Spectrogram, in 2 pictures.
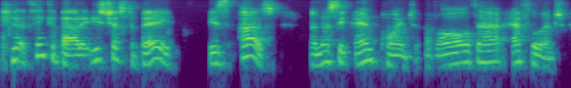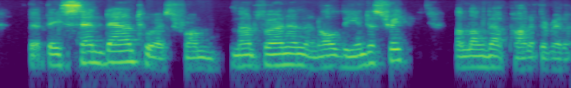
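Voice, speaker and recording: A man's fairly high, somewhat breathy voice with lively intonation at a moderate pace. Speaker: environmental advocate. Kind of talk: community presentation. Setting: video call. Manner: soft-spoken.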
